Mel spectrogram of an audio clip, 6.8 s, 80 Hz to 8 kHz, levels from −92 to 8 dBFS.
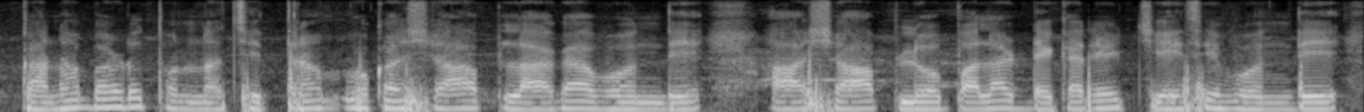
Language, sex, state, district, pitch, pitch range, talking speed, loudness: Telugu, male, Telangana, Mahabubabad, 140 Hz, 135-150 Hz, 105 wpm, -18 LUFS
